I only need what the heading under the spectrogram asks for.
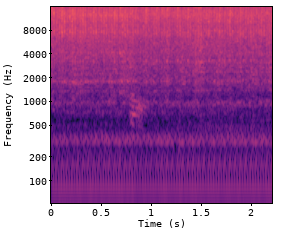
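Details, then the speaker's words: Ten-year project four-door car with RBC intake manifold; steady, even low idle with no knocks, misses or rattles and no leaks seen, a normal healthy idle. "Sounds good. Sounds good. I don't see any leaks down there."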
